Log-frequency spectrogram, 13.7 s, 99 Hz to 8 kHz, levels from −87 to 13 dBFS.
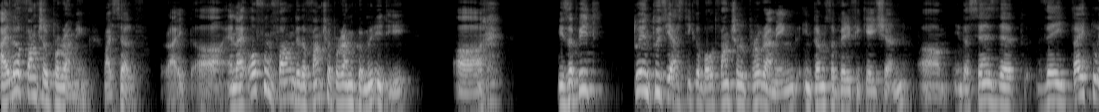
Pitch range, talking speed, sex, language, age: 130-220 Hz, 160 wpm, male, English, 30-49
